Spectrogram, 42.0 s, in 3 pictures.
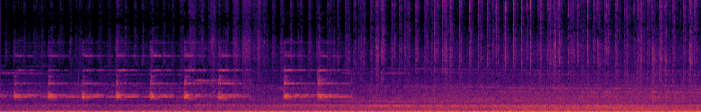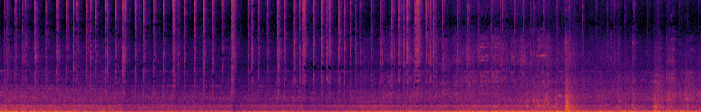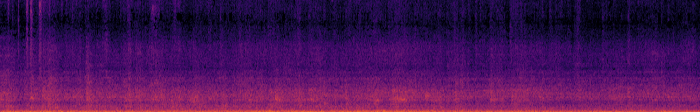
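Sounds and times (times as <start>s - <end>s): railroad crossing bell dinging: 0.0s - 26.6s
diesel locomotive engine rumble: 0.0s - 42.0s
train wheels clicking on rail joints: 0.0s - 42.0s.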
